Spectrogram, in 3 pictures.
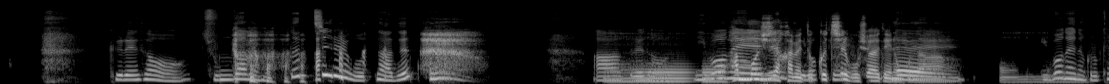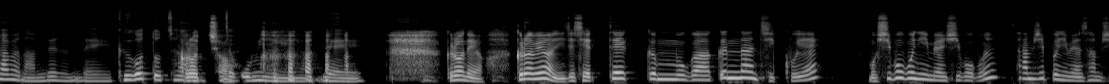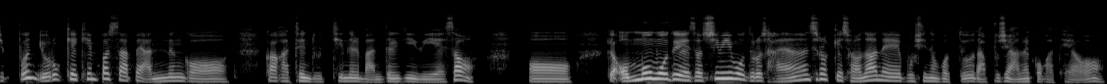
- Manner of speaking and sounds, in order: other background noise; laugh; laugh
- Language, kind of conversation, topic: Korean, advice, 일과 취미의 균형을 어떻게 잘 맞출 수 있을까요?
